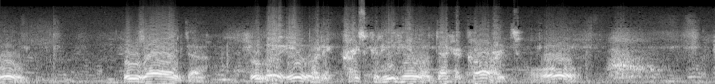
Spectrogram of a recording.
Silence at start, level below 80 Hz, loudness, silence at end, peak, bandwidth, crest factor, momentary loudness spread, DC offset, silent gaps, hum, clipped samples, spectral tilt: 0 s; -28 dBFS; -5 LUFS; 0 s; 0 dBFS; over 20 kHz; 6 dB; 13 LU; under 0.1%; none; none; 8%; -5 dB/octave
